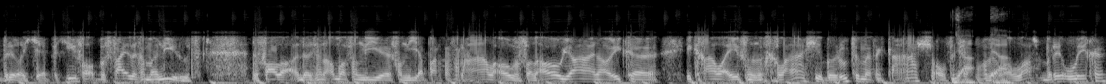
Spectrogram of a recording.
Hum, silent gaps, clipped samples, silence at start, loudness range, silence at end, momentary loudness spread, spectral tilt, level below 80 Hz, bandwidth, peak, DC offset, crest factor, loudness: none; none; under 0.1%; 0 s; 1 LU; 0 s; 3 LU; -5.5 dB/octave; -34 dBFS; 17.5 kHz; -8 dBFS; under 0.1%; 10 dB; -18 LUFS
